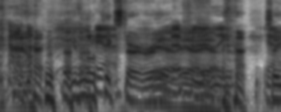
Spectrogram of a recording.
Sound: light laughter

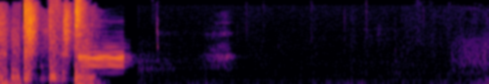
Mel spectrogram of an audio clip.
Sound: upbeat rock music continues; soft buzzer sounds

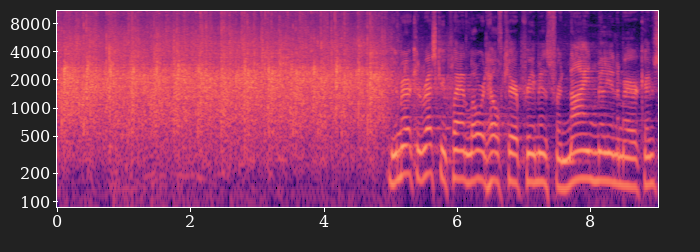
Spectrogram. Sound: applause

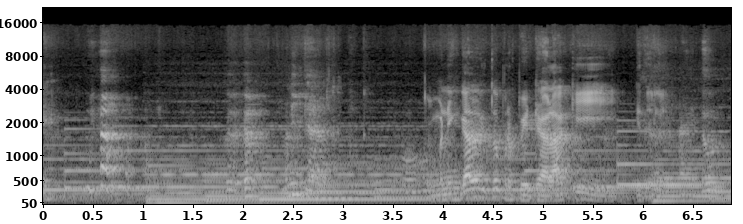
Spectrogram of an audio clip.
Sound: laughs

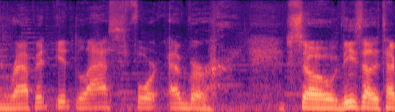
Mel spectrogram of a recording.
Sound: laughing

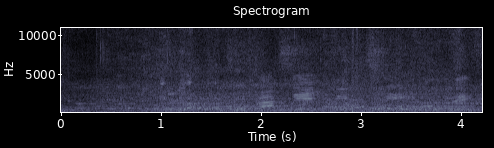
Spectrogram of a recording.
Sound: chatter

